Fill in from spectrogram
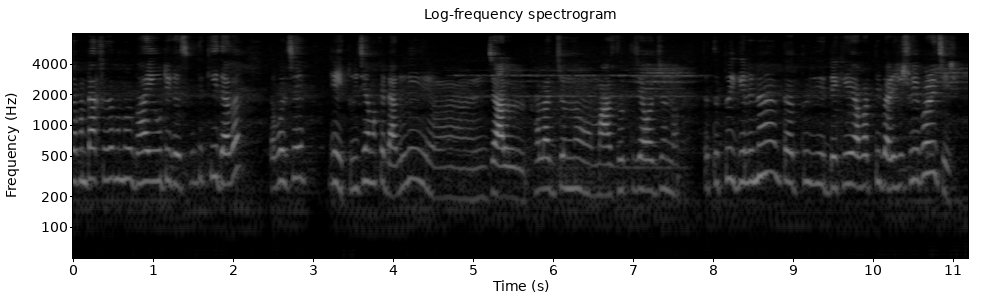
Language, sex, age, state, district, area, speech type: Bengali, female, 30-45, West Bengal, Birbhum, urban, spontaneous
